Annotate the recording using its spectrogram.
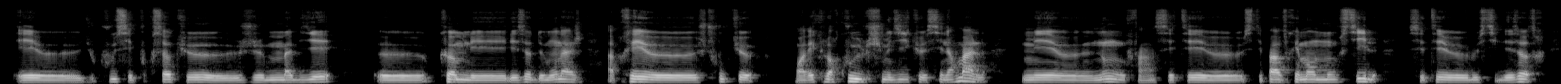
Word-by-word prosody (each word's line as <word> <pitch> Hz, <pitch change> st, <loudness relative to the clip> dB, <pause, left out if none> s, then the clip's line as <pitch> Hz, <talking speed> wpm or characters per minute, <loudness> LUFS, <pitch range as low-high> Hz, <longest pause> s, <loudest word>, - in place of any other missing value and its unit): et 105 Hz, 0 st, +5 dB
heu, 100 Hz, -1 st, +1 dB
du 100 Hz, -, -15 dB
coup, 125 Hz, -, -5 dB
c'est 100 Hz, -5 st, -3 dB
pour -, -, -23 dB
ça 115 Hz, -, +2 dB
que 105 Hz, -4 st, 0 dB
je 105 Hz, +1 st, -5 dB
m'habillais, 105 Hz, +3 st, 0 dB, 0.4 s
heu, 100 Hz, +4 st, +2 dB
comme 115 Hz, -4 st, +3 dB
les 100 Hz, -1 st, +2 dB
les 105 Hz, +3 st, -1 dB
autres 110 Hz, -2 st, -2 dB
de 100 Hz, -, 0 dB
mon 110 Hz, +4 st, 0 dB
âge. 115 Hz, -2 st, -1 dB, 0.2 s
Après, 125 Hz, -3 st, +3 dB
heu, 105 Hz, -2 st, +4 dB
je 105 Hz, -, -13 dB
trouve 125 Hz, -1 st, -8 dB
que 105 Hz, -4 st, -2 dB, 0.3 s
bon -, -, -2 dB
avec 105 Hz, +3 st, -1 dB
le 120 Hz, -, +1 dB
recul, 130 Hz, 0 st, +2 dB
je 115 Hz, -, -4 dB
me -, -, 0 dB
dis 115 Hz, +1 st, -4 dB
que 110 Hz, -1 st, -4 dB
c'est 105 Hz, +1 st, -5 dB
normal. 115 Hz, -1 st, 0 dB, 0.3 s
Mais 105 Hz, 0 st, +3 dB
heu, 100 Hz, -1 st, -1 dB
non, 120 Hz, +3 st, 0 dB
enfin, 100 Hz, -2 st, -9 dB
c'était, 105 Hz, +1 st, -1 dB
heu, 100 Hz, 0 st, 0 dB
c'était -, -, -10 dB
pas 115 Hz, -1 st, +3 dB
vraiment 115 Hz, 0 st, 0 dB
mon 115 Hz, +1 st, -1 dB
style, 130 Hz, +3 st, 0 dB, 0.3 s
c'était, 115 Hz, -1 st, -3 dB
heu, 105 Hz, -1 st, +3 dB
le 105 Hz, +1 st, -3 dB
style 105 Hz, 0 st, -9 dB
des 105 Hz, +3 st, 0 dB
autres. 125 Hz, -2 st, -1 dB
105 Hz, 190 wpm, -22 LUFS, 100-115 Hz, 0.4 s, et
